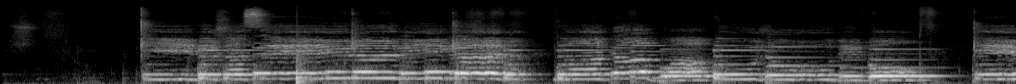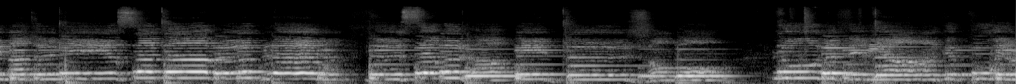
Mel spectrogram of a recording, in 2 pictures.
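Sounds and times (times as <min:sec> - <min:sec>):
sopranos singing a drinking song: 0:01.4 - 0:20.3.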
